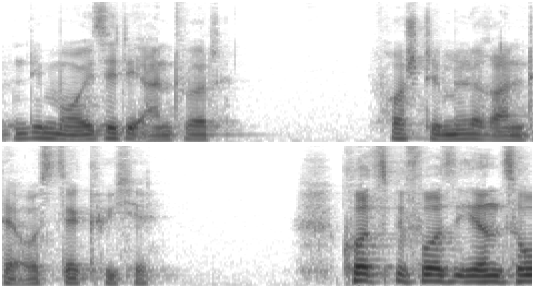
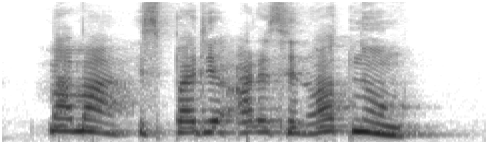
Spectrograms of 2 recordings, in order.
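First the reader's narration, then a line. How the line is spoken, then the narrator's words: Called out. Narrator (German): rief er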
